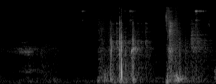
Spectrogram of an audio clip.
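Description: Two heavy footsteps on a hard floor, with small metallic clinks of a wallet chain jingling, as a person walks up close.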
